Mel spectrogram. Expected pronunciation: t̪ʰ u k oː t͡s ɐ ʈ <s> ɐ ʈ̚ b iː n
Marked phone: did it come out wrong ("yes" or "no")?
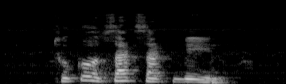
no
